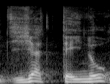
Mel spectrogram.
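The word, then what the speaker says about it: Diateino: Alors ce livre, DRH, mission ou démission, c'est chez Diateno, on prononce comme ça ? – Exactement.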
